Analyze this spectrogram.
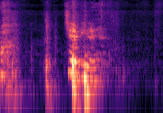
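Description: A bag is set down on the floor with a soft thud.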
